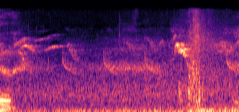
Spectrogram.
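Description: Birds chirping: a few short, high, curving calls repeated over faint outdoor background noise, with a brief click near the end.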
